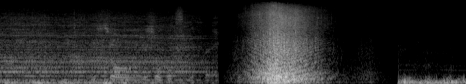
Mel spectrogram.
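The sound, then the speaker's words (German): A quadcopter drone hovers up high in the wind, with a steady, low motor hum and faint tonal whine, followed by a brief rushing whoosh that swells and fades, then quiet. “Aber ich finde, sie ist wirklich auch leise, ne? Also deutlich, Fall, deutlich leise. Sehr, sehr, tief, sehr tiefes Geräusch.”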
